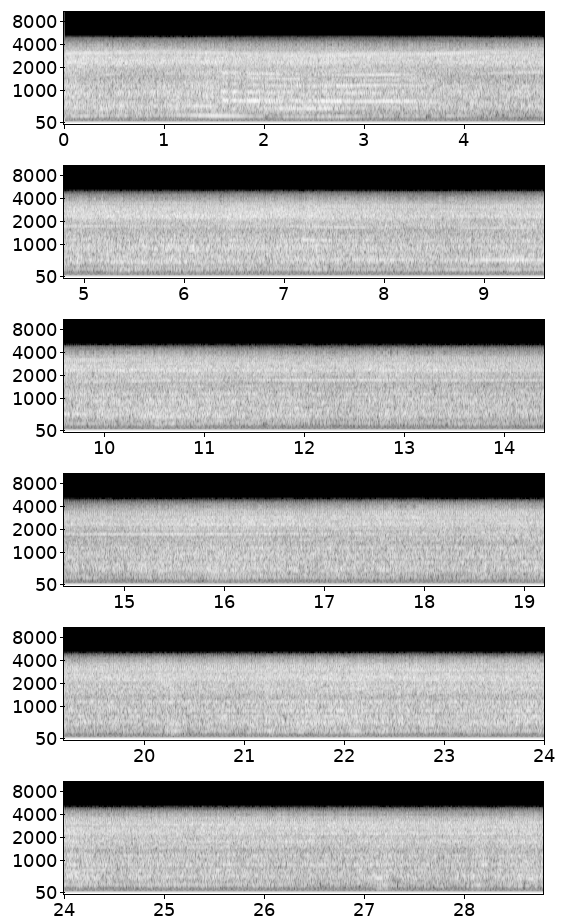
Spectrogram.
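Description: Homemade CNC router's spindle running steadily as its small bit mills a clear plastic workpiece: a continuous mechanical whir and hiss, with a few shifting tones in the first few seconds.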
